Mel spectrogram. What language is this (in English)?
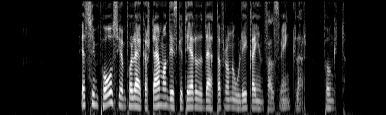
Swedish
